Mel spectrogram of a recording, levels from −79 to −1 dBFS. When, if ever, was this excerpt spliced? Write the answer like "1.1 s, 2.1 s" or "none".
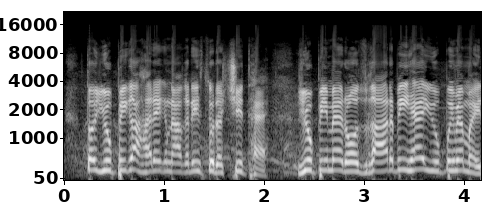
none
